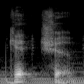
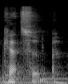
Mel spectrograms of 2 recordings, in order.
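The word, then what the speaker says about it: ketchup: النقطة بتاعه بالانجلش قريب هو كاتشب. ك ك كاتشب. او في امريكا وكندا بيقول عليه كاتسب. كاتسب. عشان لو انت عايش هناك وسمعتها ما تستغربش.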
